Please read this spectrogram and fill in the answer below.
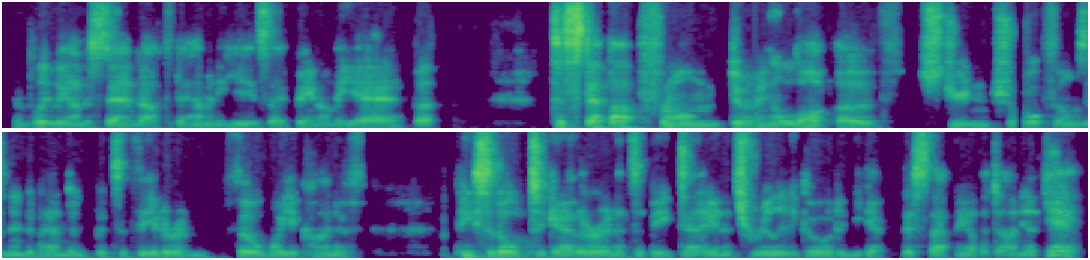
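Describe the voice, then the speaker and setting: A man's voice: rumbling low, a little mellow, slightly rough, poor audio. An Australian man speaking casually and enthusiastically as an interview guest, in an informal conversational way. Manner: enthusiastic, informal, acts out imagined reactions. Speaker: interview guest, actor and theatre producer.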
